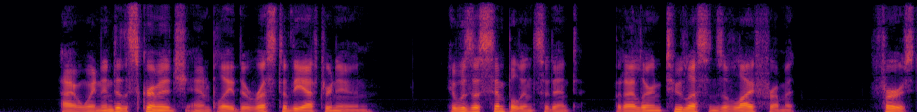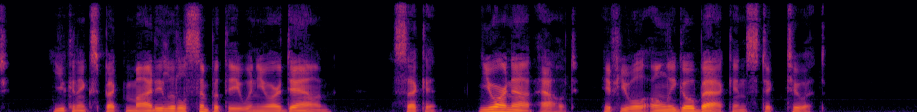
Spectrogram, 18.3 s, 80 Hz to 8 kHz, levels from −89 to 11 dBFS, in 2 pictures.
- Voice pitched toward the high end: No, low, 105 Hz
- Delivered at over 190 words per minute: No, average, 170 wpm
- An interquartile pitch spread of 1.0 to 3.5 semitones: No, average, 4.1 semitones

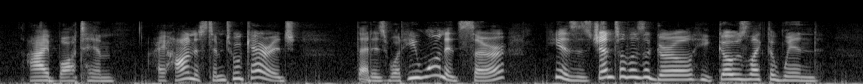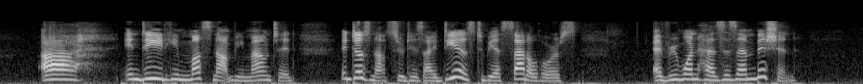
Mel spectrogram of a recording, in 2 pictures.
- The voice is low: No, high, 215 Hz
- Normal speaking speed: Yes, average, 175 wpm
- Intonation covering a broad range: Yes, wide, 6.0 semitones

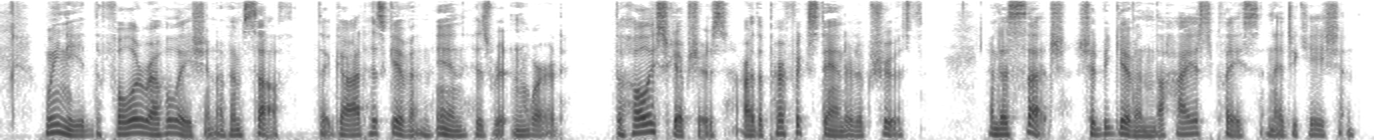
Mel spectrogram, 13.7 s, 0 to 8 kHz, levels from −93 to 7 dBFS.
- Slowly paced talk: No, average, 155 wpm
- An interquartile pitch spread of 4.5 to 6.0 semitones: Yes, average, 4.8 semitones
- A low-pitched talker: Yes, low, 115 Hz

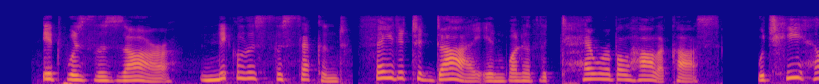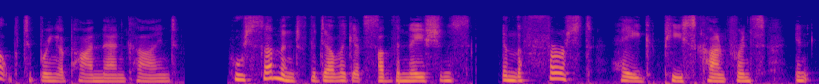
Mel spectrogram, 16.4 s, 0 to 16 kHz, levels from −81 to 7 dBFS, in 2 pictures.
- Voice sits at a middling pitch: Yes, medium, 170 Hz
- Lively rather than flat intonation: Yes, wide, 6.1 semitones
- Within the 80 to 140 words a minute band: Yes, slow, 135 wpm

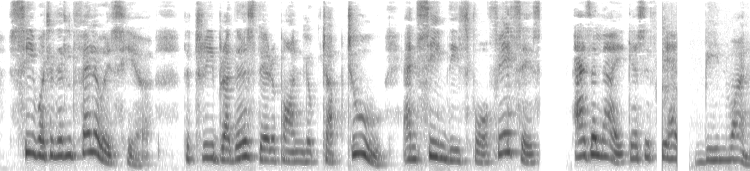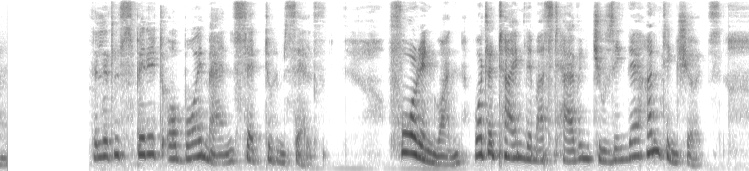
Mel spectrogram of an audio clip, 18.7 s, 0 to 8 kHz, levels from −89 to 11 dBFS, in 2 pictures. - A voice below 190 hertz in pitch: No, high, 225 Hz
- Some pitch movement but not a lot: No, wide, 6.6 semitones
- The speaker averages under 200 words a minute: Yes, average, 160 wpm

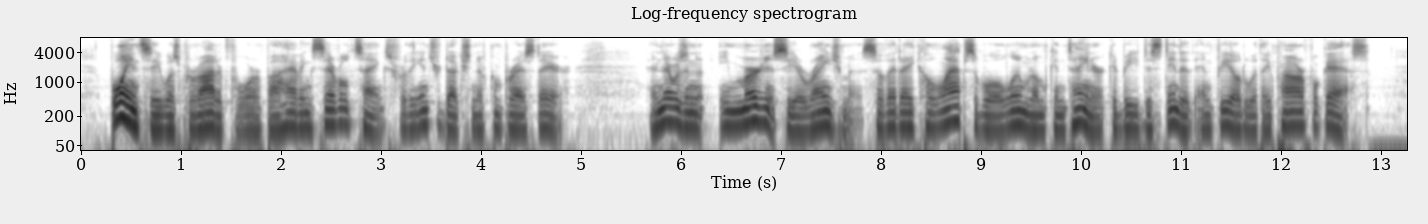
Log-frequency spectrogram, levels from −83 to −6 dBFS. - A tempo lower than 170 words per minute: Yes, average, 160 wpm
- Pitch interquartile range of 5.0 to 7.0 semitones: No, average, 3.4 semitones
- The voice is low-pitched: Yes, low, 115 Hz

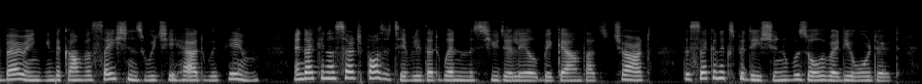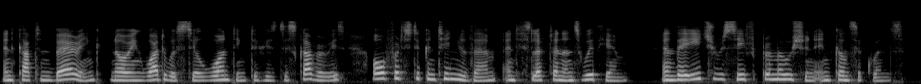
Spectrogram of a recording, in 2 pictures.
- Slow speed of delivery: No, average, 180 wpm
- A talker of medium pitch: No, high, 195 Hz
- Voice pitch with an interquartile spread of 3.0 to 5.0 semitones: Yes, average, 3.4 semitones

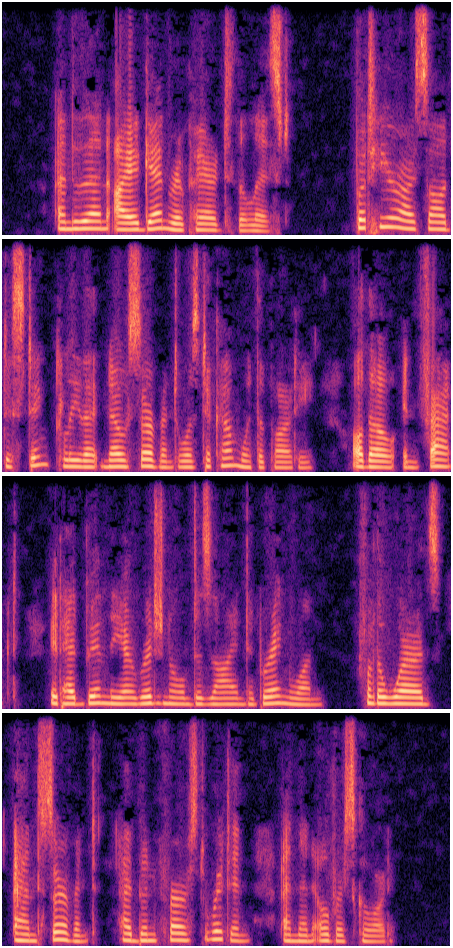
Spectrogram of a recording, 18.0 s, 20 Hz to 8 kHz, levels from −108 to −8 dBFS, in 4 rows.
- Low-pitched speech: No, high, 215 Hz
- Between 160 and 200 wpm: No, average, 145 wpm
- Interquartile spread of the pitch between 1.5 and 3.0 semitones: Yes, narrow, 2.5 semitones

